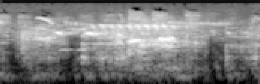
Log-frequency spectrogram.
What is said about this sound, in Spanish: Joder, sí que hay leones, o no sé qué es esto, pero vienen hacia aquí.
